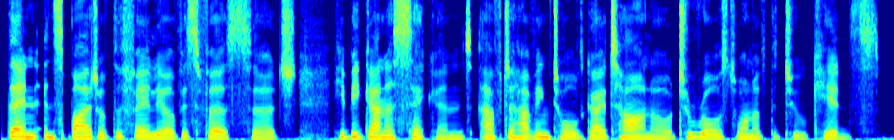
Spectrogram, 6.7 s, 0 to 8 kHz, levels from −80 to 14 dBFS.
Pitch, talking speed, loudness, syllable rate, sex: 190 Hz, 225 wpm, -20 LUFS, 5.7 syllables/s, female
